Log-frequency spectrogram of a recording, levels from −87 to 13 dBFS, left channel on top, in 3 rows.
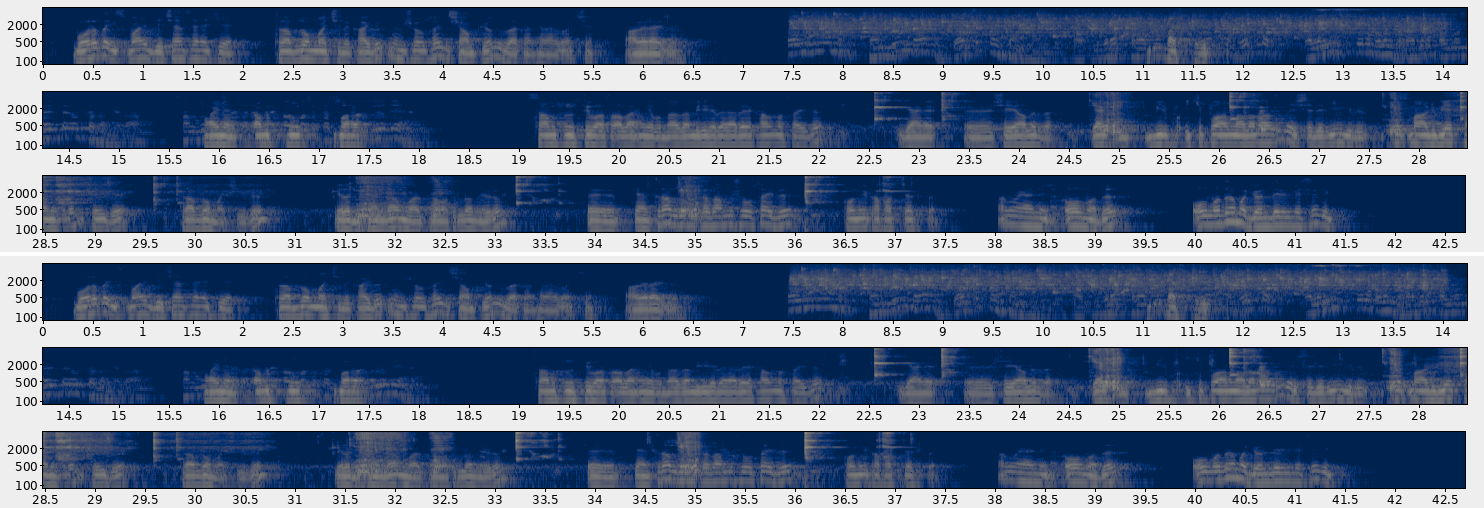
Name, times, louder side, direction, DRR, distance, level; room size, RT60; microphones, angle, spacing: voice 1, 0.3-1.9 2.3-5.5 5.8-6.4 11.2-11.7 15.8-16.8 17.1-17.5 19.1-22.1 22.8-24.4 24.7-29.3 29.8-30.7 31.4-33.1 33.9-36.0 36.5-37.4 38.0-39.2 40.0-41.4, left 2 dB, 60° left, 8 dB, 1.1 m, -46 dB
voice 2, 7.4-15.3 15.6-18.1 38.5-38.8, left 1 dB, 75° left, 10 dB, 4.3 m, -63 dB
sound 1, 7.5-14.0, right 5 dB, 30° right, 3.2 m, -50 dB
sound 2, 22.0-22.2 22.5-22.8 23.0-23.4 24.5-25.0 25.5-25.6 25.9-26.5 27.0-27.3 27.6-30.7 31.4-32.6 32.8-32.9 33.2-33.7 34.5-34.6 34.8-35.1 35.3-35.4 36.0-36.3 36.8-37.2, right 8 dB, 85° right, 1.2 m, -40 dB
23.5 x 16.5 x 8.4 m, 0.83 s
head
